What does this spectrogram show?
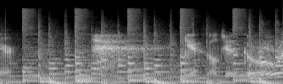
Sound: sigh

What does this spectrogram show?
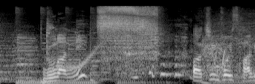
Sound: spraying

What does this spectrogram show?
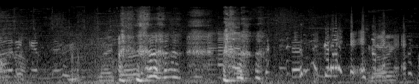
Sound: laughing

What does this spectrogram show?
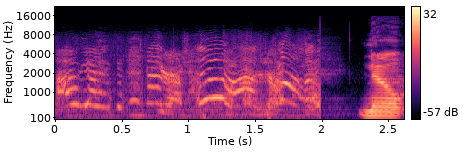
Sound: man grumbling, woman crying

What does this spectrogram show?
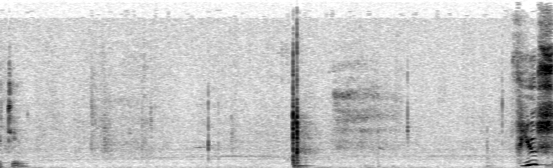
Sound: silence

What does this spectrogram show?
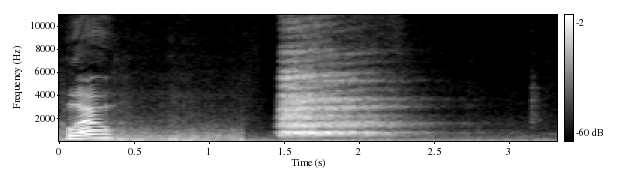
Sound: sighs

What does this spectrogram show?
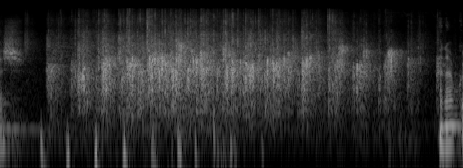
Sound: applause

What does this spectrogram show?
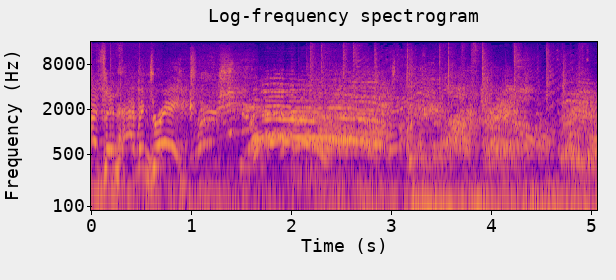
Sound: patrons cheering

